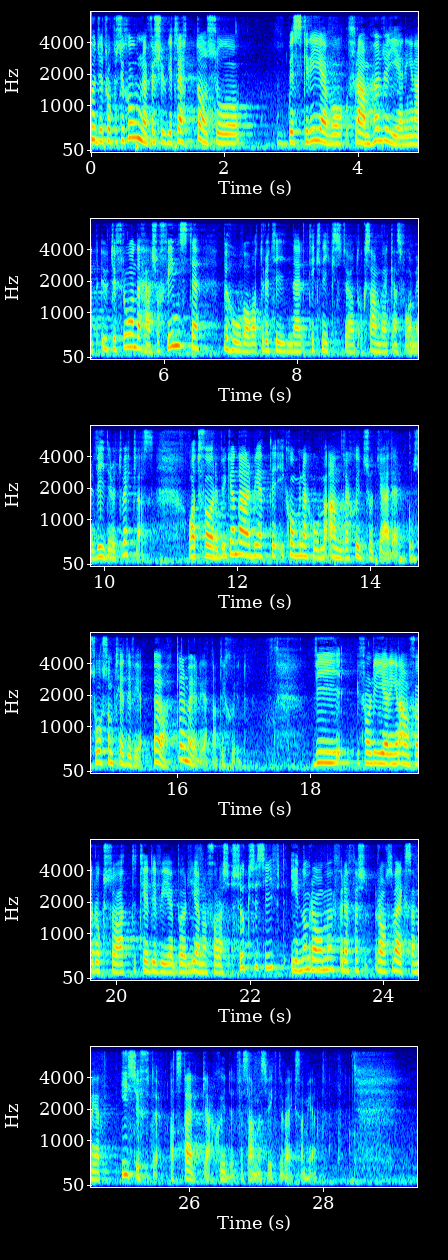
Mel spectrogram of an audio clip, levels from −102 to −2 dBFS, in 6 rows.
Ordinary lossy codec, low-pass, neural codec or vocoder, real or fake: none; 7.2 kHz; none; real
